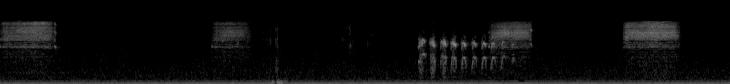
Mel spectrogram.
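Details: Barn owl owlets at Riet Vell, Ebro Delta, Spain: several harsh hissing screeches, a quick ticking stutter midway, and a soft knock, as the brood of six is fed in November.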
